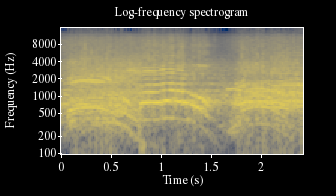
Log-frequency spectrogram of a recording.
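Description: Concert crowd shouting and cheering, with several loud nearby voices standing out above it.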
